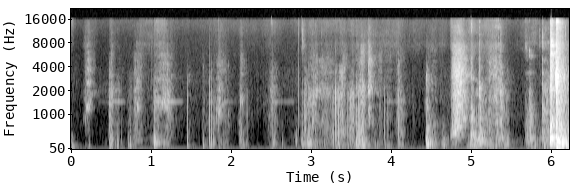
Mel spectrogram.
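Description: Faint, scattered clicks and knocks from a wooden closet door being handled.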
